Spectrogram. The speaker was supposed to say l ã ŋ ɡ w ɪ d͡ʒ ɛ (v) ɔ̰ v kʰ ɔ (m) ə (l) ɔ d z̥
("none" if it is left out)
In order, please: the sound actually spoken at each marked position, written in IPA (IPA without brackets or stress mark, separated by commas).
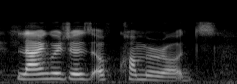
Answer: z, m, ɹ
